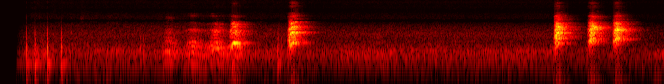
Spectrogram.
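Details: Pet female dog barking at the corner of a couch during one of her near-daily barking fits, the end of her third bout; a few soft ticks, then low grumbles building into a loud bark, a pause, and three quick barks.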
